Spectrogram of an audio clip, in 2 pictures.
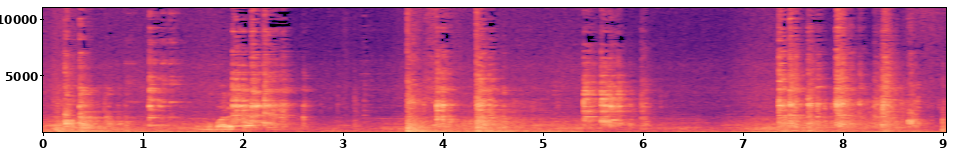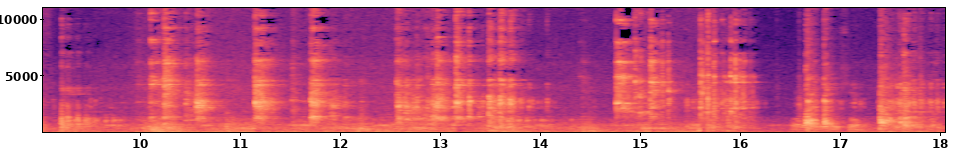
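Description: Ceramic dinner plates being handled and stacked, clinking and clattering again and again throughout, over a steady low hum.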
